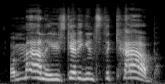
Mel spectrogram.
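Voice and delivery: high, loud warning; urgent alarm. A narrator's reading. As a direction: call out the intruder urgently. Raising the alarm after yelling thief.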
